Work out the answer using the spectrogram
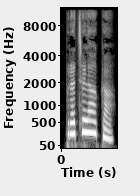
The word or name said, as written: ಪ್ರಚಳಾಕ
